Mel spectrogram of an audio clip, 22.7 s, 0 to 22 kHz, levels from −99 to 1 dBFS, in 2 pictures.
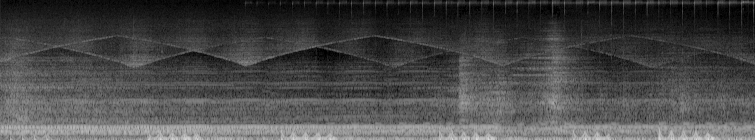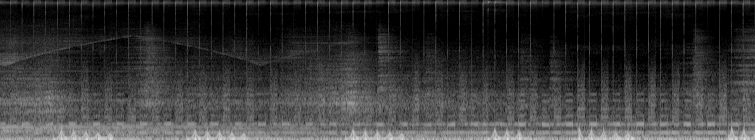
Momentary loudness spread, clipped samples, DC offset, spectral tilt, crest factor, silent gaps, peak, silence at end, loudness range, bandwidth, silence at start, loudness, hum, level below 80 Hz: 11 LU; under 0.1%; under 0.1%; -7.5 dB/octave; 18 dB; none; -10 dBFS; 0 s; 3 LU; over 20 kHz; 0 s; -32 LUFS; none; -30 dBFS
